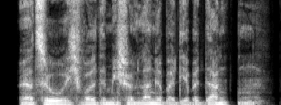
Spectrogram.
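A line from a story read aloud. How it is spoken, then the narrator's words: Quiet. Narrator (German): begann leise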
